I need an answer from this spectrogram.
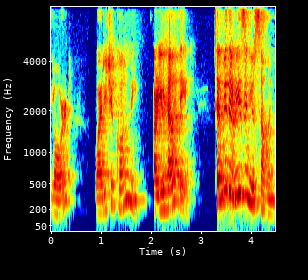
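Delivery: very sweet, tender, loving voice. Retelling Hemlekha greeting the prince: Hemlekha's sweet smiling voice. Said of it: "in a very sweet voice, smilingly".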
